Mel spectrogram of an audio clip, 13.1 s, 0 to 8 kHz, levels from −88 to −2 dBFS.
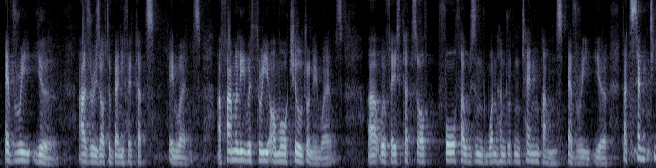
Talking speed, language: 130 wpm, English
